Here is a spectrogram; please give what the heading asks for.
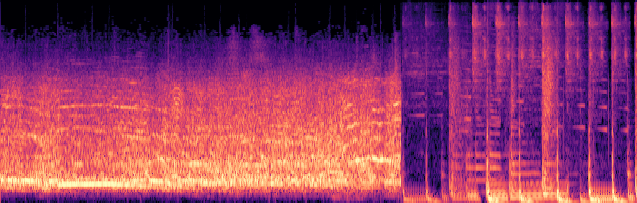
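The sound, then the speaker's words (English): A sports crowd cheers the teams off at halftime and boos the umpires, a loud, dense, sustained roar that holds for about five seconds, then stops abruptly and gives way to other, choppier sounds. “the crowd cheering off the teams at halftime and then appropriately booing the umpires.”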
